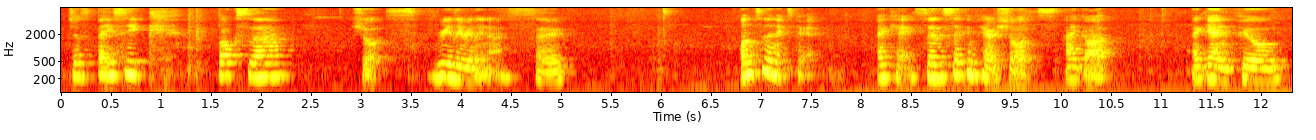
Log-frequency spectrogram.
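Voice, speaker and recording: A woman's voice: medium pitch, slight background noise. A young Australian woman with a fading voice chatting casually and gushing about her clothes. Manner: chatty, gushing, says "like" and "literally" a lot. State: losing her voice. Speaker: vlogger. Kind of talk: casual try-on haul chat. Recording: echoey room.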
